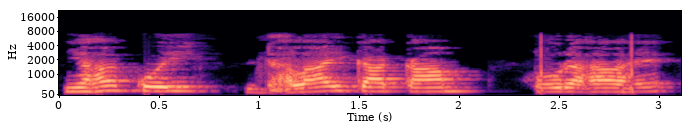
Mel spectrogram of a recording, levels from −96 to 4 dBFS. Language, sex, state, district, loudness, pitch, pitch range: Hindi, male, Bihar, Saran, -14 LUFS, 195 Hz, 185-210 Hz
